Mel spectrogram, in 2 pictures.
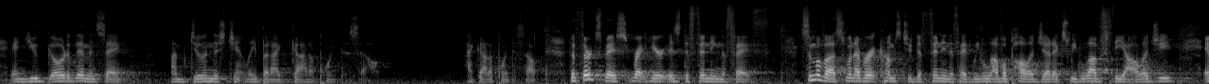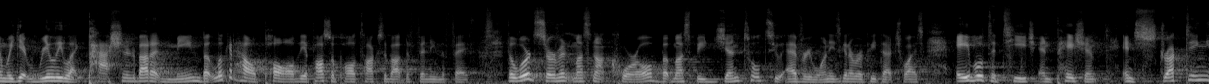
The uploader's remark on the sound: A live recorded sermon from the Sunday gathering at The Heights Church Denver.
